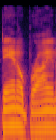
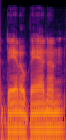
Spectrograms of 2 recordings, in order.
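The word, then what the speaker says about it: Dan O'Bannon: made I said Dan I said Dan O'Brien or something instead of uh Dan obannon um which was an accident that was just a slip up um I think I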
